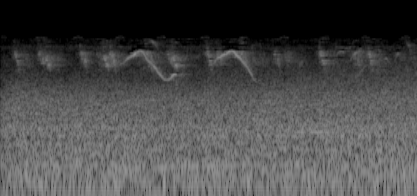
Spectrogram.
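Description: Faint outdoor ambience with birds chirping. Two clear whistled calls stand out, each rising briefly and then sliding down in pitch, about a second and a half apart, over a steady low hiss.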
